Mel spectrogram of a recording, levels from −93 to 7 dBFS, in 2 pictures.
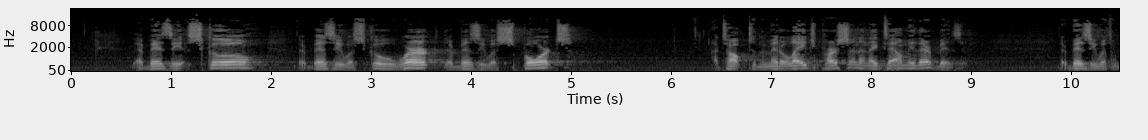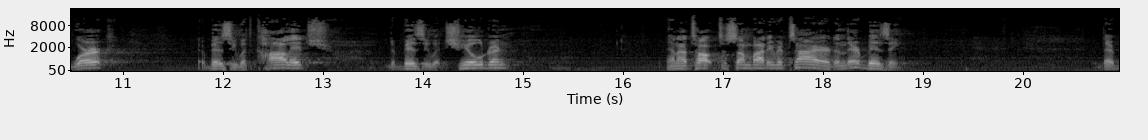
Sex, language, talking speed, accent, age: male, English, 135 wpm, American, 50-69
